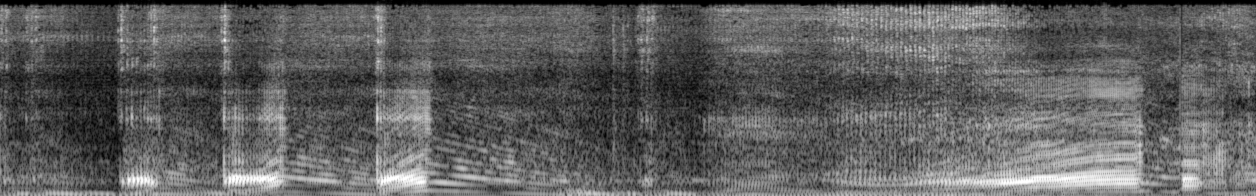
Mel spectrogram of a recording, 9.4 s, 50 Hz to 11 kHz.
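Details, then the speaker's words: Hellcat Raptor 125cc (Grom clone) with 26mm Nibbi carb, 122 main jet: ragged popping near wide-open throttle, too rich; 120 main judged correct. "now it's definitely too rich too rich you can hear it when it's wide open it's doing that little popping"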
